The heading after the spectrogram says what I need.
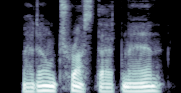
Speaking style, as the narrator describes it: he muttered

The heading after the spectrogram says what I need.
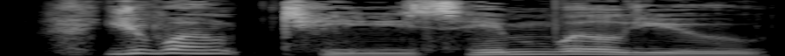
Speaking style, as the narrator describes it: She added anxiously

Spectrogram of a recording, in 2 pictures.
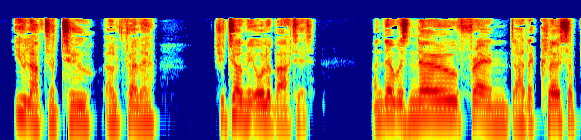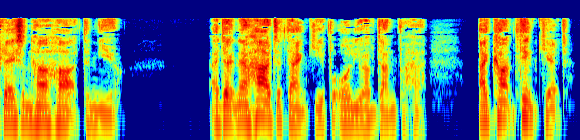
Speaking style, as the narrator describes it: saying huskily

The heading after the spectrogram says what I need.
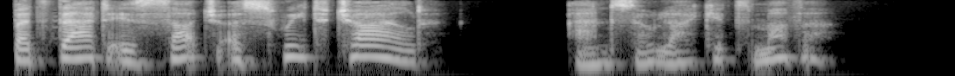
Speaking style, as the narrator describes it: he added in a lower tone

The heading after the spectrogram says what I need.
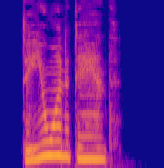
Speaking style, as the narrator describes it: asked wistfully

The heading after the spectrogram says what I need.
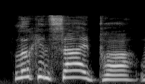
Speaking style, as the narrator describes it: Laura cried

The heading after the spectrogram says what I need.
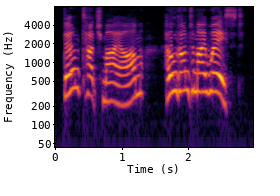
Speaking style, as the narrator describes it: he shouted

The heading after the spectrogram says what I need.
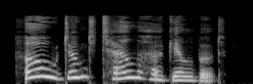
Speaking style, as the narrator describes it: cried she

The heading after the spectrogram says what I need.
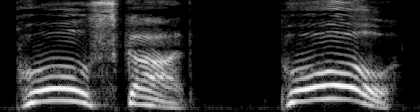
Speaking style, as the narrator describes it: Pa yelled

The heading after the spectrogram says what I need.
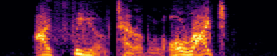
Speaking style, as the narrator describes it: I replied angrily

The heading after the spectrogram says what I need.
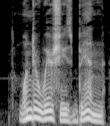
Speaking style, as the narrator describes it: Bando whispered

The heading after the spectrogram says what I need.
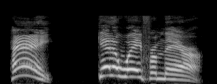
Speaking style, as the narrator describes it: the angry operator shouted through the high window

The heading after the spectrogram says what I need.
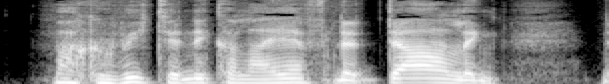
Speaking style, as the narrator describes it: Natasha pleaded

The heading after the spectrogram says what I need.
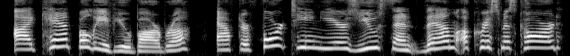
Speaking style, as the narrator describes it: My father hollered

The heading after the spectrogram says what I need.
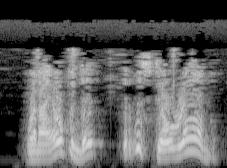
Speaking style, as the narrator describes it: Thalia exclaimed

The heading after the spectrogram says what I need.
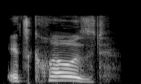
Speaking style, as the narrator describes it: Klaus cried, his voice rising with despair and in order to be heard over Hurricane Herman

